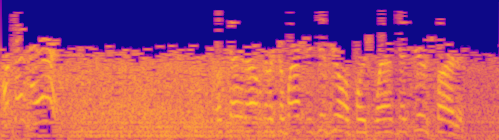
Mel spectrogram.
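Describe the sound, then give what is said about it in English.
The small motor of a racing car starts and runs steadily, its whine rising and falling in quick revving sweeps, with a busy, rough drone underneath and a voice-like murmur mixed in. “I told you this here motor wouldn't. Whoops. Well, what do you know? She started.”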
